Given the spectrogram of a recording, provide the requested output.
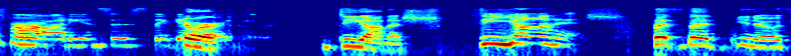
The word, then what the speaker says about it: de Janasz: my doctor today i'm going to get your name wrong danish there you go yeah no not as good as it could be can you say can you say it once for our audiences thank you dionish but but you know if you look at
